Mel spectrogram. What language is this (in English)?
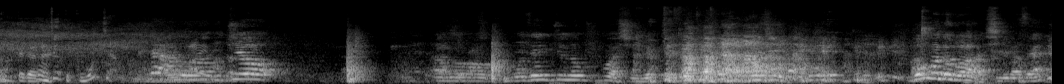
Japanese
